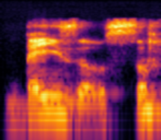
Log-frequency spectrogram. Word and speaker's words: Bezos: Jeff basos said that many people do mispronounce my name and said he said well it should be pronounced like this Jeff Bezos this right from his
